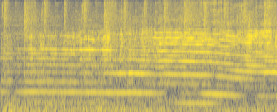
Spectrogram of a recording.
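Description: Radio-controlled model airplane engine running as a high, steady whine whose pitch falls slowly as the plane flies past. Wind noise buffets the microphone underneath.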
